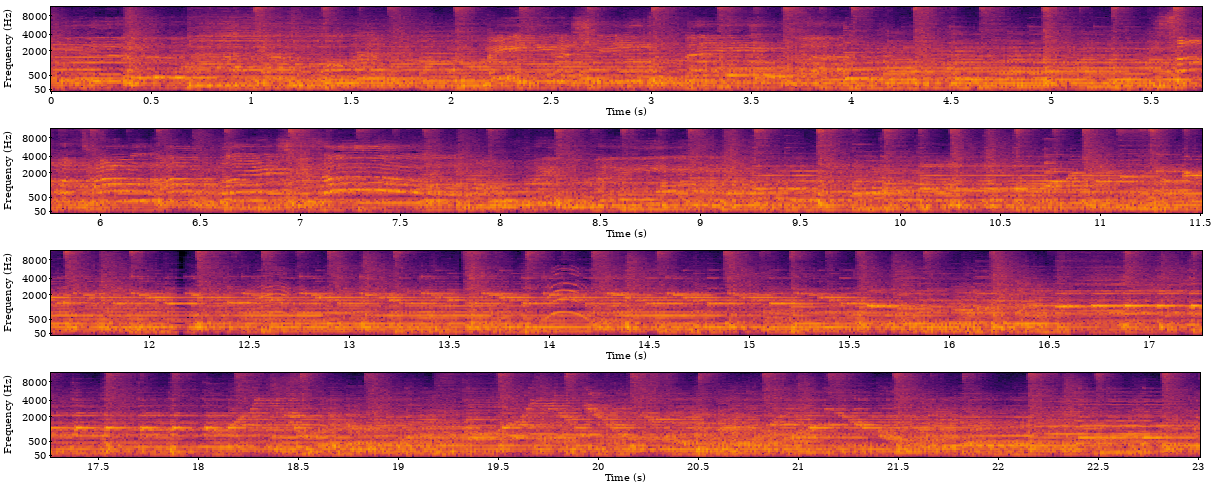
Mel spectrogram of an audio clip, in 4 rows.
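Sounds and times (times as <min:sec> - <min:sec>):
rock and roll band playing: 0:00.0 - 0:23.0.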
